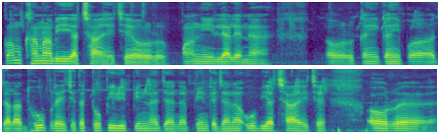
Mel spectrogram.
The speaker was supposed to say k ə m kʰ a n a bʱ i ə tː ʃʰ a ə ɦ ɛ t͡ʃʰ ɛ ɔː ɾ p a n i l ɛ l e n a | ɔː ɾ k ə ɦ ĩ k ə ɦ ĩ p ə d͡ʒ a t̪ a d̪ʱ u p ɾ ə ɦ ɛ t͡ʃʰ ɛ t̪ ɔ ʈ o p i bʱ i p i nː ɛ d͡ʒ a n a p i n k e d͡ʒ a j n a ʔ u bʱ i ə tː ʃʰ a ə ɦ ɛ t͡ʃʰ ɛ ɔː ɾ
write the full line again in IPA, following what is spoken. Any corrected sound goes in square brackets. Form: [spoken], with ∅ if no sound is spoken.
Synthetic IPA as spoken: k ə m kʰ a n a bʱ i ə tː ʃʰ a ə ɦ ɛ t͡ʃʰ ɛ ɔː ɾ p a n i l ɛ l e n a | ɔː ɾ k ə ɦ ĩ k ə ɦ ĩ p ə d͡ʒ a [d̪] a d̪ʱ u p ɾ ə ɦ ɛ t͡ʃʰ ɛ t̪ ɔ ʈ o p i bʱ i p i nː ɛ d͡ʒ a n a p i n k e d͡ʒ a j n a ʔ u bʱ i ə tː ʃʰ a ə ɦ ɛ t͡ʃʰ ɛ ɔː ɾ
